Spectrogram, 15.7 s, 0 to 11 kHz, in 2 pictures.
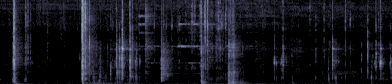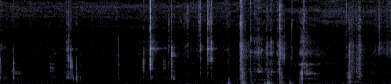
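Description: Irregular light clicks and knocks of small metal transmission parts being handled and set down while a Ford 4R70W transmission is taken apart by hand. The two loudest knocks come about a second and a half and about four and a half seconds in.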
